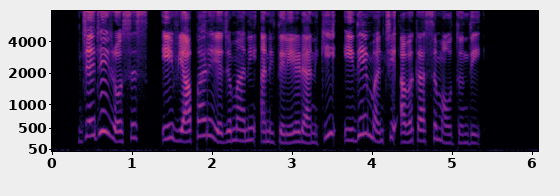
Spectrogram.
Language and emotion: Telugu, neutral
